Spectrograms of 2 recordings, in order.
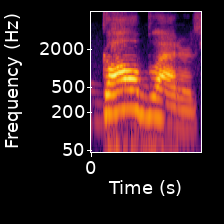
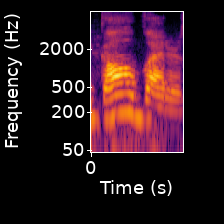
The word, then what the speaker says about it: gallbladders: you eat bears galls don't say like that gallbladders you have to say gallbladders otherwise it sounds very strange goldblade yeah thanks that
